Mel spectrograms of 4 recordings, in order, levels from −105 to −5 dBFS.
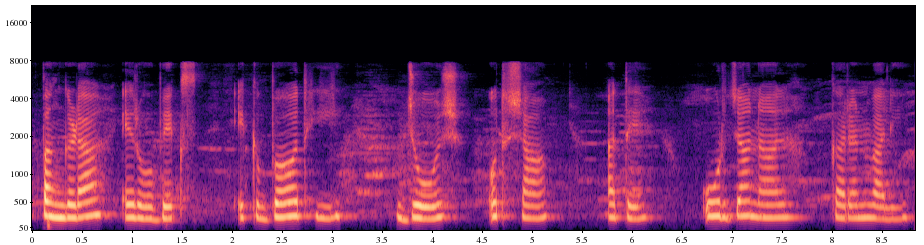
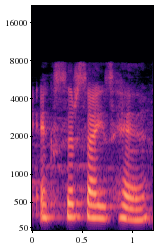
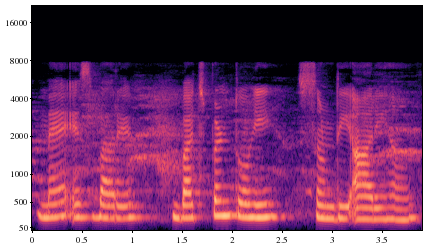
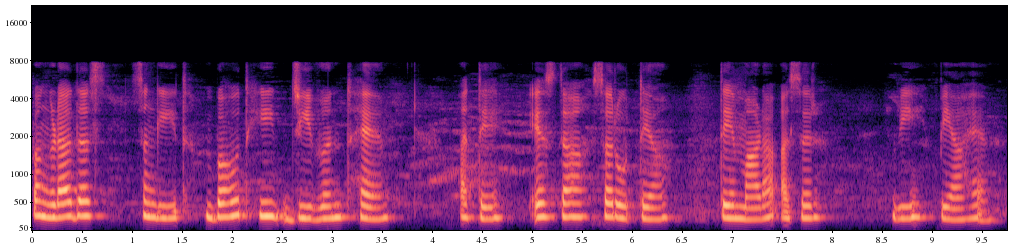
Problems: none marked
